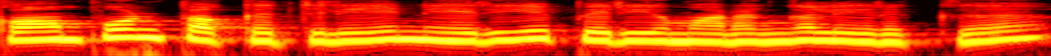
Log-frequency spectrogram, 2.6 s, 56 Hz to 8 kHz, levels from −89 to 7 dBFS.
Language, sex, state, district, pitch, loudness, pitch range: Tamil, female, Tamil Nadu, Nilgiris, 225 Hz, -17 LUFS, 215-245 Hz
